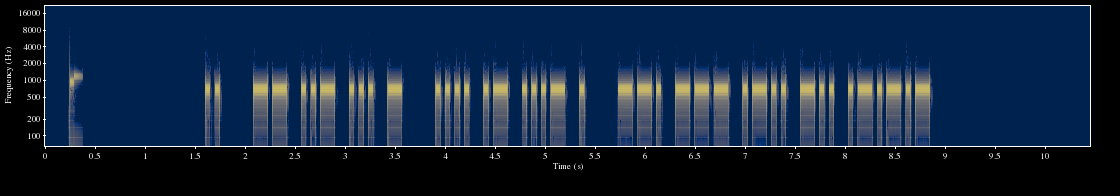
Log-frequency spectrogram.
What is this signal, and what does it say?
Morse code, heard as a keyed tone, about 25 wpm, 700 Hz. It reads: I MUST HAVE GOLD.
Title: Sentences from Top 1000 Words - Review Part 3 - 25wpm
